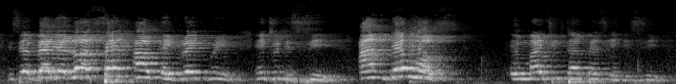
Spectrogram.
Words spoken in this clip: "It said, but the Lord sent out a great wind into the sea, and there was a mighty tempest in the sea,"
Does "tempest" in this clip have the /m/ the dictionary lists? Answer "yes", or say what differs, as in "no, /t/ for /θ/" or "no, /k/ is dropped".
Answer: no, /m/ is dropped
